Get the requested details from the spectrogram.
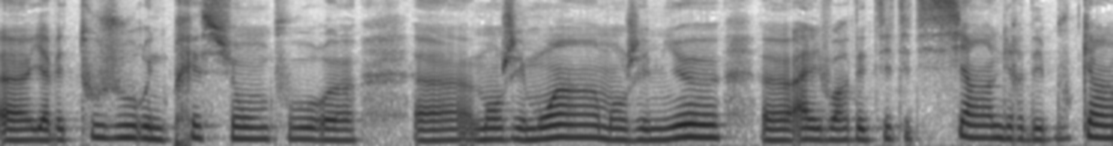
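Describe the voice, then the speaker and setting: At a fairly slow pace, a woman speaks in a normal speaking voice at medium pitch with fairly even intonation. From southwestern France. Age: 20s. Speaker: YouTuber on self-acceptance. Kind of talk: interview conversation.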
